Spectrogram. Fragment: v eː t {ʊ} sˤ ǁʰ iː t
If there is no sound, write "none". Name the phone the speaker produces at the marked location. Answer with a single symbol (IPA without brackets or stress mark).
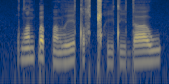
ʊ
